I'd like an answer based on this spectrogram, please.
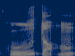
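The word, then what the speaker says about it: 古董: 대신 발음은 골로 써도 구, 그 다음에 고로 써도 구입니다. 그래서 구동 이렇게 얘기합니다.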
